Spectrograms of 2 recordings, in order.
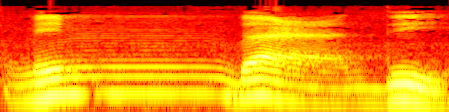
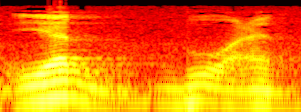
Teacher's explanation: Yang tertulis adalah nun, tapi saat dibaca berganti suara nun menjadi mim. · Term: hukum qalb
